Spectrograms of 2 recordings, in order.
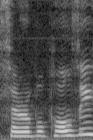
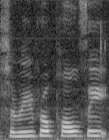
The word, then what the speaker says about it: cerebral palsy: it impact on you my disability is cerebral palsy sometimes called cerebral palsy eg the pronounciation is fine and it impacts on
